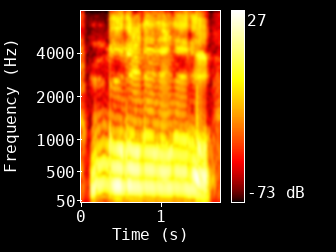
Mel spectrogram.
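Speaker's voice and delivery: high, gurgling Wookiee warble; comic creature noise, held up high; Chewbacca. Acted. Chewie replies to Han, in a high warbling gurgle. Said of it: "And Chewie says".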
